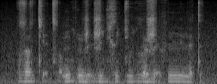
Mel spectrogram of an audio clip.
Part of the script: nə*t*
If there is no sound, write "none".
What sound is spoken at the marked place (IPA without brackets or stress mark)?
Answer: t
